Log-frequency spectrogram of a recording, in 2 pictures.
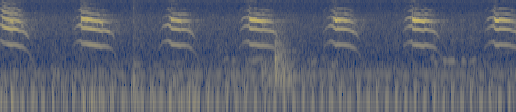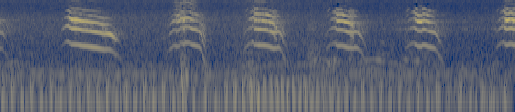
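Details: Newborn kittens calling loudly for their mother cat, steady series of high falling mews about once per second over a low continuous hum, with a brief faint rustle midway.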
